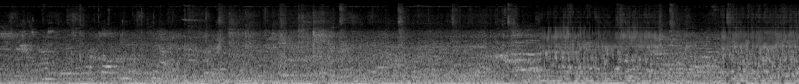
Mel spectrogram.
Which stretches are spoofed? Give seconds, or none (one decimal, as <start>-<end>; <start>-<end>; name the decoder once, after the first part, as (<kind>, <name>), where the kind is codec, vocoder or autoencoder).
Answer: 5.4-6.6 (vocoder, BigVGAN v2); 7.2-8.0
